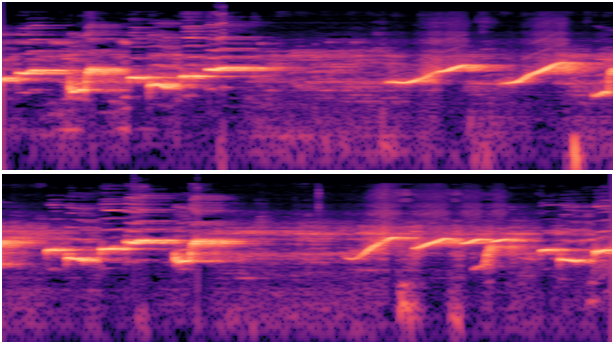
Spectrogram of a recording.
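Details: Straw-headed bulbul, called cucak rowo, singing ropel against a samyong: loud, pure whistled phrases with long upward glides and sharp downward drops, separated by short silent gaps.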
